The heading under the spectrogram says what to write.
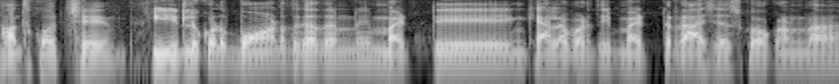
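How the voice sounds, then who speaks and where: A man's fairly even intonation, dry with no echo, over a quiet background. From East Godavari district, Andhra Pradesh, India; Andhra Pradesh, India. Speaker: dairy farmer. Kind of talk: casual interview. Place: farm machine. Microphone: handheld.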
